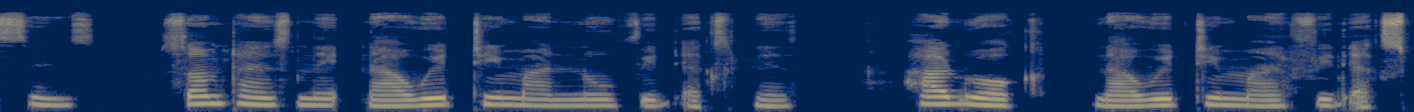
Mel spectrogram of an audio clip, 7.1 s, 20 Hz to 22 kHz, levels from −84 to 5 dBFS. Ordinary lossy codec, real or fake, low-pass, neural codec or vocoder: MP3, 96 kbps; real; 14.4 kHz; none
